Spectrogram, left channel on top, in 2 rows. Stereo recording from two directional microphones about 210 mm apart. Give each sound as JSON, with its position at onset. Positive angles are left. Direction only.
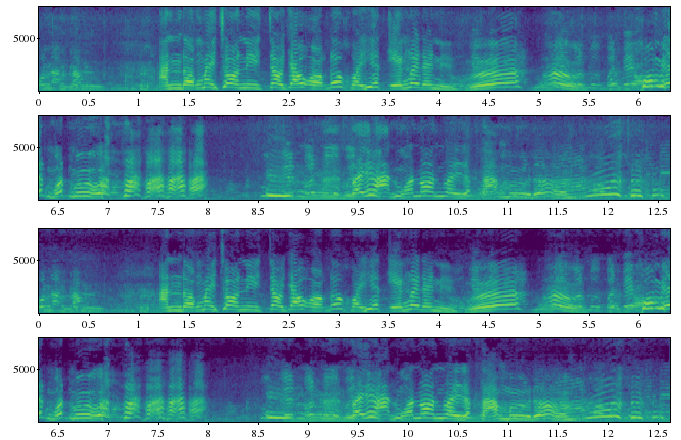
{"t": 1.2, "sound": "speech", "side_deg": 0}
{"t": 8.7, "sound": "a woman's voice", "side_deg": -30}
{"t": 9.1, "sound": "a woman's voice", "side_deg": -5}
{"t": 11.9, "sound": "speech", "side_deg": -5}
